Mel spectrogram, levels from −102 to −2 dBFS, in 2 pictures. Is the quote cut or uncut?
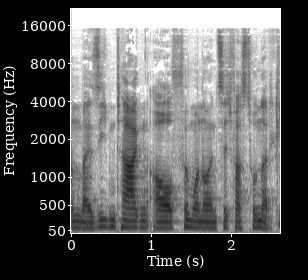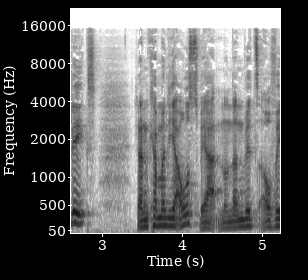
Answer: uncut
